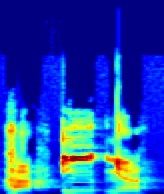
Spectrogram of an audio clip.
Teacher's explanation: rainha, o I foi o quê? Nasalizado. Então não teve som de I de verdade. Então por isso o I e o U seguido de NH, eles não vão levar acento, porque eles não vão entrar na regra do hiato.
